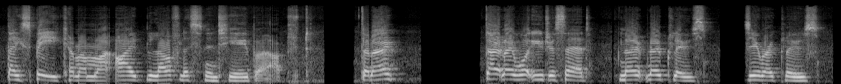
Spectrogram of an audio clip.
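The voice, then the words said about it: Generic British, London-like accent. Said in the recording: “my accent is the closest to a London accent ... Like a Hollywood British accent ... very kind of generic British”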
